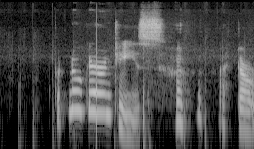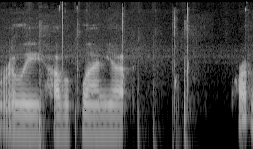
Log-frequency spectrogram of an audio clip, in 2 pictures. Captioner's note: laugh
